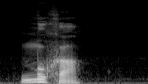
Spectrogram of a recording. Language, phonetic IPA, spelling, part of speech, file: Polish, [ˈmu.xa], mucha, noun, Pl-mucha.ogg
